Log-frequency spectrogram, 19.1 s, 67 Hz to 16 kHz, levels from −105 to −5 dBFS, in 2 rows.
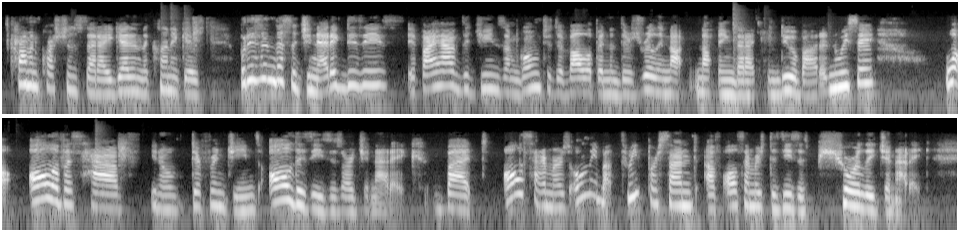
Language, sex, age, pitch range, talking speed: English, female, 30-49, 185-245 Hz, 195 wpm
